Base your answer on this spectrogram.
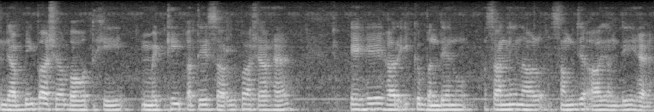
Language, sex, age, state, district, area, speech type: Punjabi, male, 30-45, Punjab, Mohali, urban, spontaneous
